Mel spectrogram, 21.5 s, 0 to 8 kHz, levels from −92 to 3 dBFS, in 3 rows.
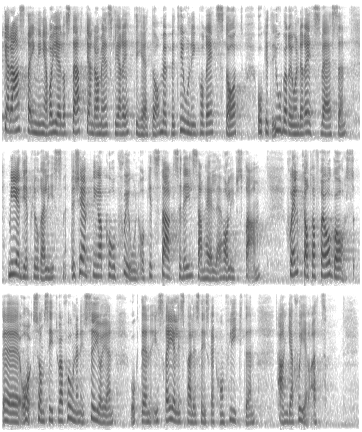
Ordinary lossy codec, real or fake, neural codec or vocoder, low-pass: none; real; none; 7.2 kHz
